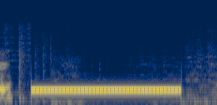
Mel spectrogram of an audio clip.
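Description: A telephone ringing tone as a prank call is placed to a woman: one steady, mid-pitched electronic beep holds loudly for about two seconds, then cuts off, leaving faint background noise.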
